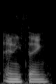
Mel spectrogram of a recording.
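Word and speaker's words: NETHING.xyz: Pronounce anything, because you can, in theory, design anything.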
